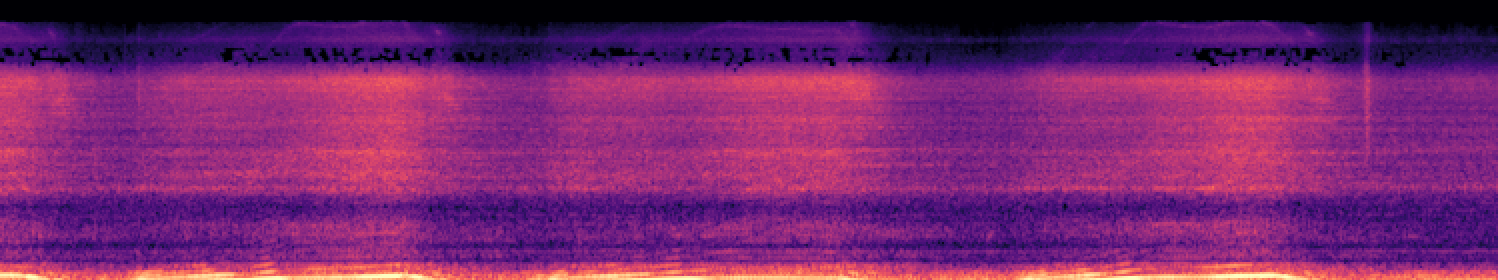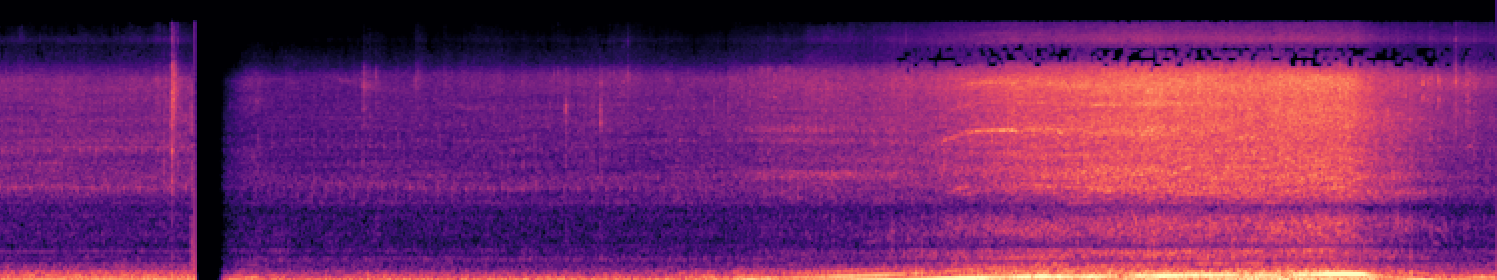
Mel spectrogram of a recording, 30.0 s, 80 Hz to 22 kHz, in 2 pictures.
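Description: Off-road 4x4's engine revving hard in repeated bursts, its pitch climbing and falling about every two to three seconds. After a sudden cut a little past halfway it runs more steadily, then rises in one long rev near the end.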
